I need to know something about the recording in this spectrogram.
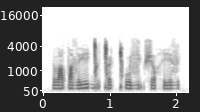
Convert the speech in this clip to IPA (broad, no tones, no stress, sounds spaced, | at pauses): l ə tˤ o z j i ɡ͡ǀ ɘ ǀ ø ǀʰ u zʲ u k ʃ ɤ h i z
